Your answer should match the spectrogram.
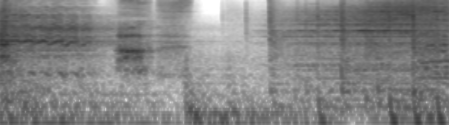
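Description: A horse whinnying once, a wavering high call in the first second, over film-score music that continues underneath, dips briefly and swells again near the end.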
